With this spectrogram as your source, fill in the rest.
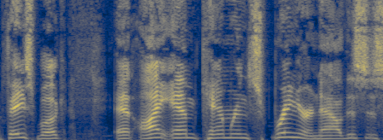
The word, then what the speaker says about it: Sprenger: And listen, you can get more from Cameron by visiting him on Facebook at I Am Cameron Springer. Now, this is spelled Sprenger.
